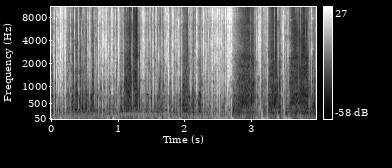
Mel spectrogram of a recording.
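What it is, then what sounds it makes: Plastic puzzle cube being turned. Fingertips rapidly turn the layers of a small, solid plastic 3x3 Rubik's cube, producing a dense run of sharp, bright plastic clicks and crackling rattles. The clicks come in quick bursts with brief pauses, over a faint low hum.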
